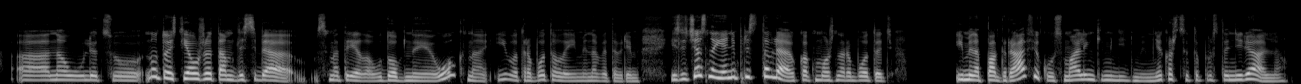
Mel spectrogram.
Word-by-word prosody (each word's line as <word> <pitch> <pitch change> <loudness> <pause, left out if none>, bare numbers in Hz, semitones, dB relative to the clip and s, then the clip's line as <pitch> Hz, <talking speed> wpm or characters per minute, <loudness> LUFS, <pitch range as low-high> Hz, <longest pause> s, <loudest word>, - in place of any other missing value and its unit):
э, 205 0 -2
на 210 +1 -1
улицу. 200 -2 -2
Ну, 350 +2 +2
то 300 - +2
есть 260 -2 +3
я 270 -1 +7
уже 255 0 +5
там 220 -3 +2
для 210 - 0
себя 200 -2 +1 0.2
смотрела 190 -6 -2
удобные 170 -1 -1
окна 190 - -2
и 225 +2 -7
вот 195 -4 -5
работала 195 0 -2
именно 170 +1 -5
в - - -10
это 155 -1 -6
время. 150 0 -6 0.3
Если 215 +3 0
честно, 385 +4 +4
я 295 -3 +6
не 320 +2 +4
представляю, 330 - +3
как 205 +1 -3
можно 195 -1 -2
работать 180 -3 -3 0.6
именно 220 -3 +5
по 200 +4 +4
графику 190 - +1
с - - -14
маленькими 205 +1 0
детьми. 175 -3 -5
Мне 175 +6 -3
кажется, 215 -2 -5
это 205 +1 -9
просто 205 0 -6
нереально. 205 -9 +1
200 Hz, 185 wpm, -23 LUFS, 175-220 Hz, 0.6 s, я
